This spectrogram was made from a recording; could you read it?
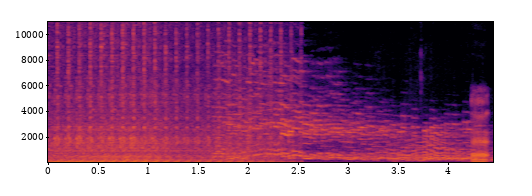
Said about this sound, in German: Klasse! Der Trecker läuft wieder!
